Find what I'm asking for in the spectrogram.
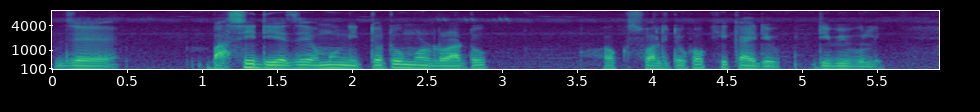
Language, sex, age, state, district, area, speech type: Assamese, male, 18-30, Assam, Goalpara, rural, spontaneous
